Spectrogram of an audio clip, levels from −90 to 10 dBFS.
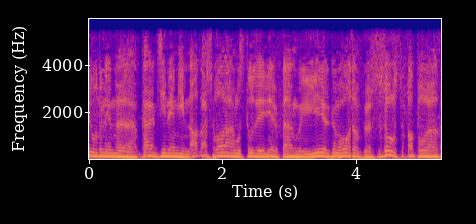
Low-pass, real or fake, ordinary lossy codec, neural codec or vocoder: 5.4 kHz; fake; none; codec, 24 kHz, 0.9 kbps, WavTokenizer, medium music audio release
